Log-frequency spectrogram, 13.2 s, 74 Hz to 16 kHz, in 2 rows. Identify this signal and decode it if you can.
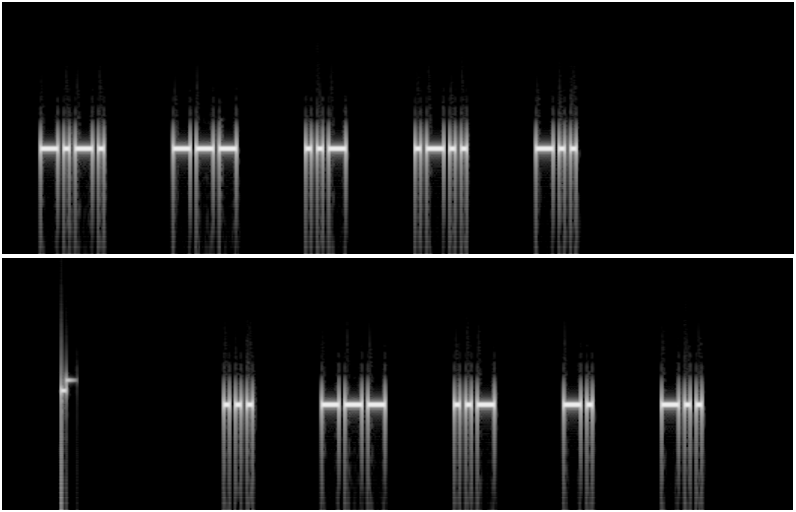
Morse code, heard as a keyed tone, about 25 wpm, spaced as for 12 wpm, 700 Hz. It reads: COULD SOUND
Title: 4x Character Spacing - Top 100 Words - 25wpm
